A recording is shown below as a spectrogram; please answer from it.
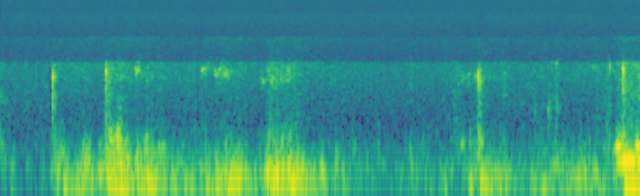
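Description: Muffled, indistinct low sounds with a few clicks over a video-call audio line with an audio fault. Clear speech comes in near the end.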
